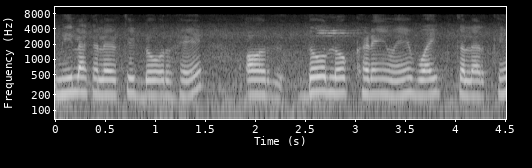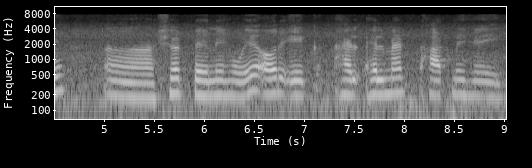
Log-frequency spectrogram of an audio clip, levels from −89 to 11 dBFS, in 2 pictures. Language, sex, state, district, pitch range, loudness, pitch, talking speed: Hindi, female, Haryana, Charkhi Dadri, 190-210 Hz, -17 LUFS, 200 Hz, 165 wpm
